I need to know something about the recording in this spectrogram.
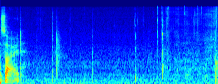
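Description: Cardboard rustles and taps as a box is handled.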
